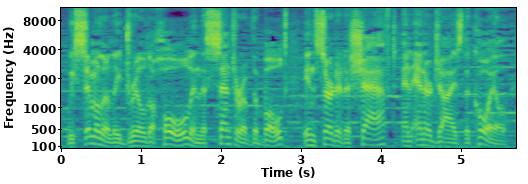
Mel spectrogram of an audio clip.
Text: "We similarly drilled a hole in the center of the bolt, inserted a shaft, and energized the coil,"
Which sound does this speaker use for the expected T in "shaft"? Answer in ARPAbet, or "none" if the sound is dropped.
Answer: T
